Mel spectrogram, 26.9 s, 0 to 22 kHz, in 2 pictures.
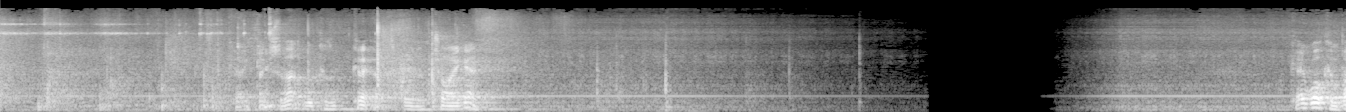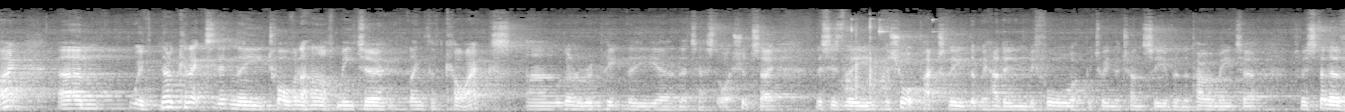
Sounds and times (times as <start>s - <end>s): Speech: 2.4s - 4.9s, 12.9s - 26.9s.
